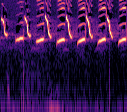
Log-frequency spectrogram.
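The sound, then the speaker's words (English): A cardinal sings a clear, loud whistled song, repeating the same downslurred note about seven times in a steady, quick rhythm with no one talking. “And then that two note, birdie, birdie, birdie, cheer, cheer, cheer. And it's a nice clear whistle.”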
